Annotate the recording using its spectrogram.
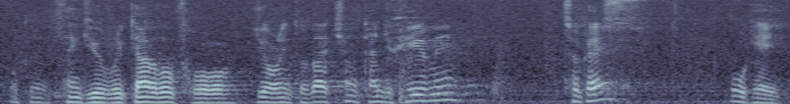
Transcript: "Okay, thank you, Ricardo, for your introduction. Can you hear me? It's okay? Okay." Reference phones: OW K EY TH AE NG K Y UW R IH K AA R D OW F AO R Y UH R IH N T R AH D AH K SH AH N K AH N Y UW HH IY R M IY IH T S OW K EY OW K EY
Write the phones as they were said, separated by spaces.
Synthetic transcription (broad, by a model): OW K EY TH AE NG K Y UW R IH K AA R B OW F AO R Y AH R IH N T R AH D AH K SH AH N K AH N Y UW HH IY R M IY IH T S OW K EY OW K EY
